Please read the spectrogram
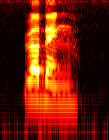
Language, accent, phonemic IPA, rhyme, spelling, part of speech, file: English, US, /ˈɹʌbɪŋ/, -ʌbɪŋ, rubbing, noun / verb, En-us-rubbing.ogg
- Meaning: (noun) An impression of an embossed or incised surface made by placing a piece of paper over it and rubbing with graphite, crayon or other coloring agent; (verb) present participle and gerund of rub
